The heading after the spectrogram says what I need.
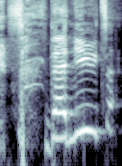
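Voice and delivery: high, slow words breaking into laughter; cracking up. Real, not acted. Host trying to explain the new tack, cracking up. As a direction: try to talk through real laughter. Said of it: "you shouldn't laugh".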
